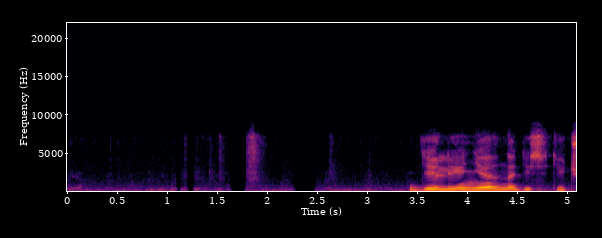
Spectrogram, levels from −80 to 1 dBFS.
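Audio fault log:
1.01–1.79 s, repeated stalls (stutter): the sound catches six times as packets arrive late and the jitter buffer keeps emptying. Each wait is bridged by stretching the last sound, about 0.3 s in total, the longest 154 ms, so nothing is lost but the passage drags.
2.25–2.49 s, call audio freeze: the sound halts for 222 ms, briefly buzzing or hissing on before dropping to silence for about 180 ms, then resumes where it stopped. This is likely a network hold-up that drained the jitter buffer, inserting a gap without losing anything.
3.46–3.77 s, jitter buffer slow-down: this stretch plays at about 86% speed with unchanged pitch, lengthened by 53 ms. The receiver repeats single pitch periods to rebuild its reserve, so sounds are drawn out.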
